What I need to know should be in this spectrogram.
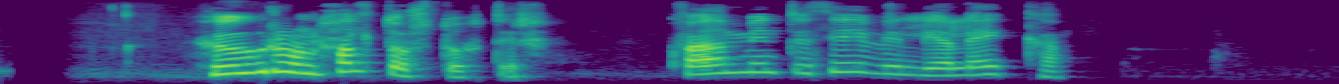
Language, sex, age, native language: Icelandic, female, 40-49, Icelandic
